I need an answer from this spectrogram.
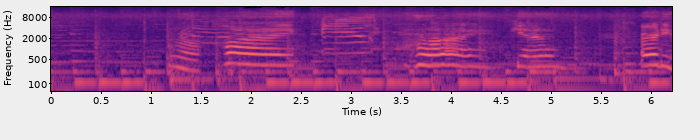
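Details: Adult female outdoor domestic cat in a front yard meowing repeatedly while being greeted, short rising-falling meows about once a second, over a woman's voice and background music.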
